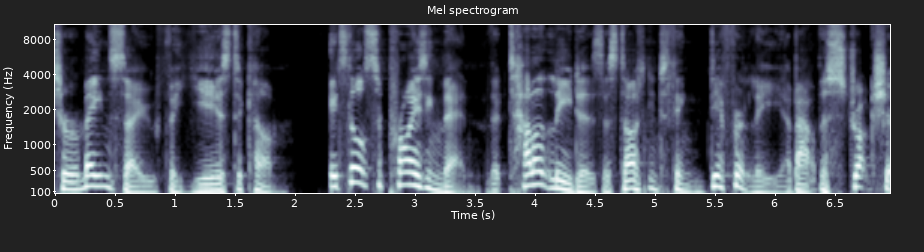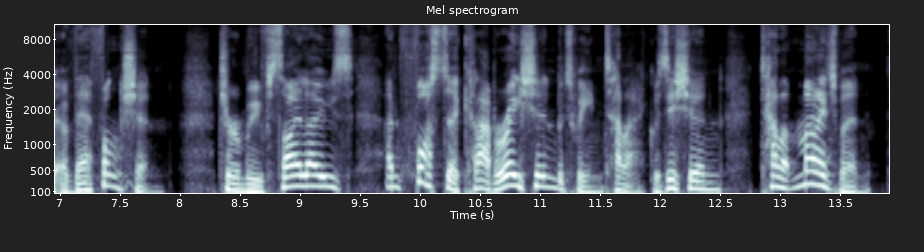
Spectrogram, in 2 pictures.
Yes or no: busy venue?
no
